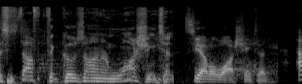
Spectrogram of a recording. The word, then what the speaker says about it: Washington: or Dubai, let's review Washington, just like Boston, Houston. Notice that N sound is a tin. Tin because it's unstressed, you can say Washington DC is the capital of the United States.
